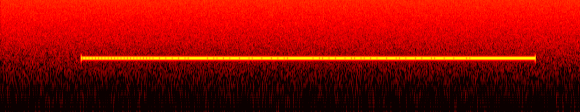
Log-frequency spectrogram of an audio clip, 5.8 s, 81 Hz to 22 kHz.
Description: PSK31 (31.25 baud), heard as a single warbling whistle, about 1200 Hz.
